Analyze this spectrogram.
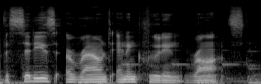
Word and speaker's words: Reims: cities around and including Reims. Yes, it's not pronounced anywhere close to what you'd expect, but I'll try the French pronunciation so I don't get reamed out in the comments.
